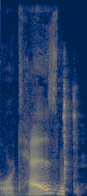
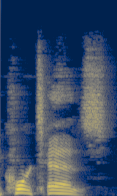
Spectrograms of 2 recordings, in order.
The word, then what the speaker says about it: Cortez: and congresswoman Alexandria Casio Ortez she said her name wrong there's a c in Cortez Alexandria Casio Cortez Cortez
